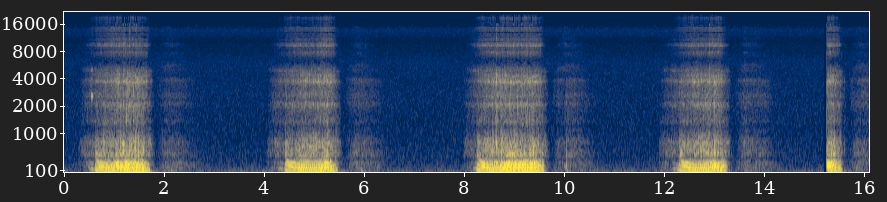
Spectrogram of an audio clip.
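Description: Loud rattling snores on each breath in, about 16 breaths a minute, with quiet breaths out between them.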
